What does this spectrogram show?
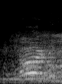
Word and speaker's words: torque: do we got gang begins with a T rhymes with dork torque torque okay what's the torque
